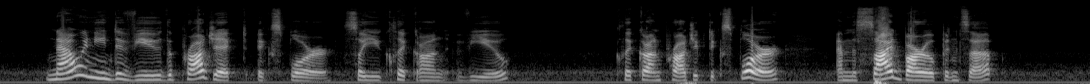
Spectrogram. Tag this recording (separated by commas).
Speech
